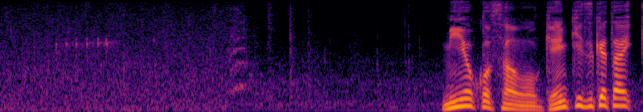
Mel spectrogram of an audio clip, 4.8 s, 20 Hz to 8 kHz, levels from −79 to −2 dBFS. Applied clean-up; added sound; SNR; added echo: none; none; none; none.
